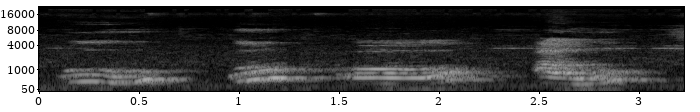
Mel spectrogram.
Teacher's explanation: वृत्तमुखी में क्या होते हैं कि जिसमें ओठ गोलाकार होता है, तो वो हो जाएंगे हमारे वृत्तमुखी।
